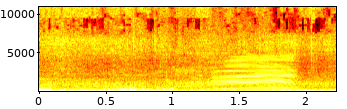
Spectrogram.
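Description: A single cow moos once, a drawn-out call at moderate distance over steady outdoor rumble and wind, near a corral with calves.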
